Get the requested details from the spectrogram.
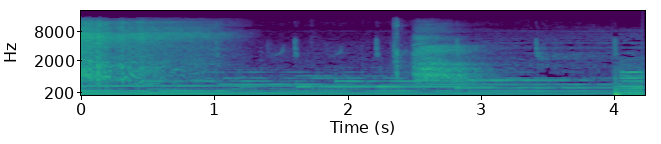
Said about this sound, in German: Und dann atmen wir die ganze positive Energie wieder in.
